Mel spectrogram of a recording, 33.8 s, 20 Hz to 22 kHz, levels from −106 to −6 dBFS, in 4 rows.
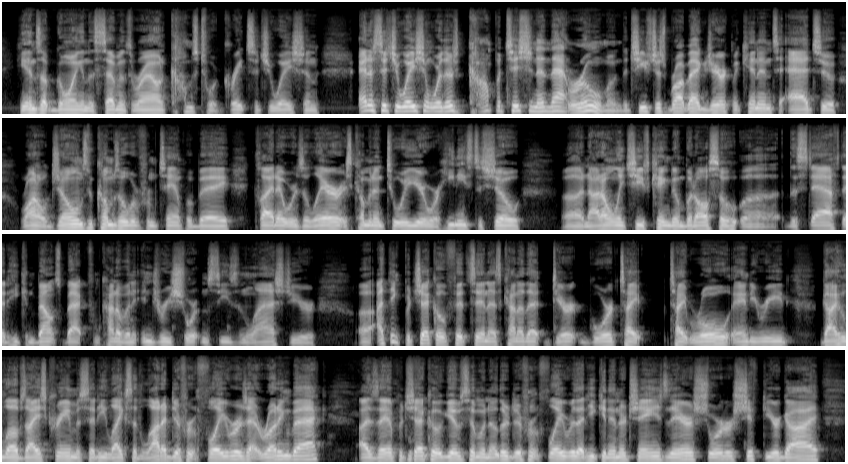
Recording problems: none

